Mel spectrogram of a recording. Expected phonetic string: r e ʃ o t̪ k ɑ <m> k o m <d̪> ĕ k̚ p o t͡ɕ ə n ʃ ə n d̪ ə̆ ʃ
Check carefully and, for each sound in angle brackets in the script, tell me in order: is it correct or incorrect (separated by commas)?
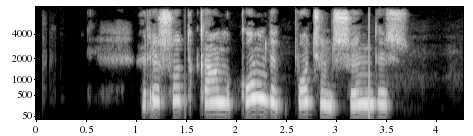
correct, correct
